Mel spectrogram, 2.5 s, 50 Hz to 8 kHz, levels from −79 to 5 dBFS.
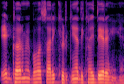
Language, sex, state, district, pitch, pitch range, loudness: Hindi, male, Jharkhand, Ranchi, 120 Hz, 115-130 Hz, -17 LUFS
